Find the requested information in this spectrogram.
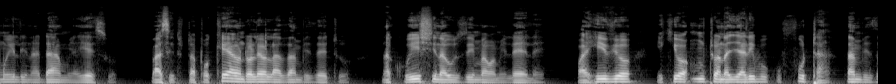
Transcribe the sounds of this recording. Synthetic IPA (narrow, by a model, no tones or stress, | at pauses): mwilinaɗamujajɛsu | ɓasitu̥tapɔkʰɛaɔndɔlɛɔlaðambizɛtu | nakuiʃinauzimawamilɛlɛ | kwahivjɔ | ikiwam̩tuanaʄaɾiɓukufutʰaðambiz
